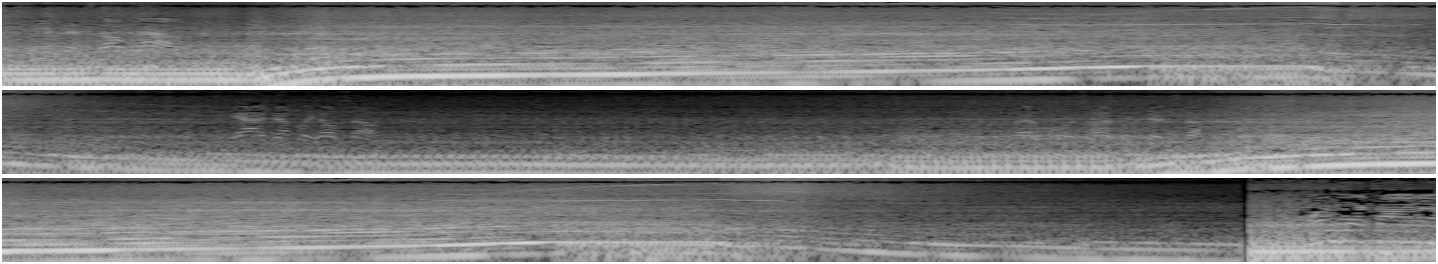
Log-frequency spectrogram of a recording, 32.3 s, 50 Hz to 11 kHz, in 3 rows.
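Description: Mitsubishi 4G63 four-cylinder with compound turbos, revved twice against the transbrake for a spool test: each time the engine note climbs and holds for several seconds, then drops back to idle. Near the top of each pull a high rising whistle and a squeak come in, a squeaky boost leak that is new to the owner.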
